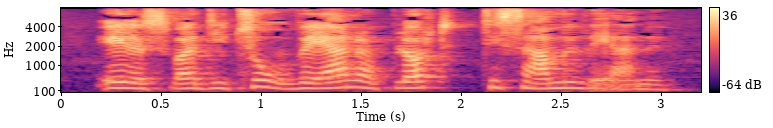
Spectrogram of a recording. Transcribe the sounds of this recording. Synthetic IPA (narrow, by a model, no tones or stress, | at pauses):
ʔel̰ɐsʋɑ̈dit͡sʰo̝̰ːʋæɐnɐb̥lɒ̽d̥ːe̝sɑ̈məʋæɐ̰nə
